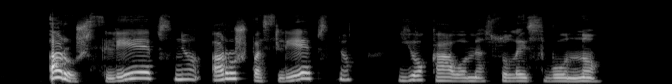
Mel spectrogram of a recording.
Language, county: Lithuanian, Tauragė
